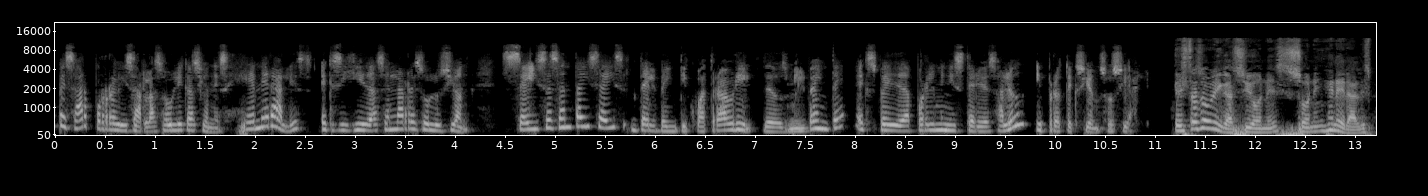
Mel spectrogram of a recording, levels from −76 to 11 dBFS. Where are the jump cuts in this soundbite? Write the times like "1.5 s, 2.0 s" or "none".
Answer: none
